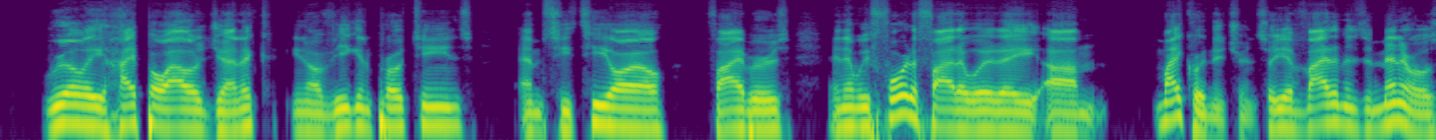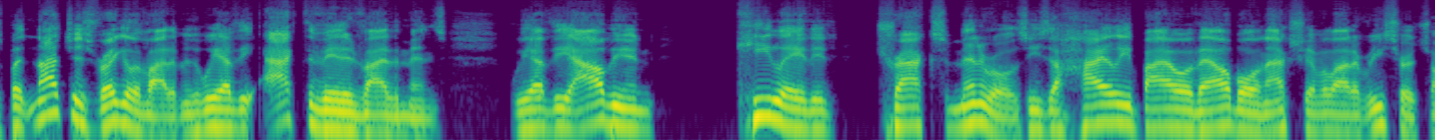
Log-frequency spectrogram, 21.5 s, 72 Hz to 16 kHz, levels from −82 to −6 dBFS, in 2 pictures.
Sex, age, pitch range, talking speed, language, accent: male, 50-69, 105-130 Hz, 145 wpm, English, American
